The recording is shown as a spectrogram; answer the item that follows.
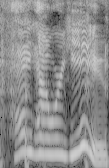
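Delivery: put-on high, slow baby-talk voice. Retelling how a researcher talked to a baby: imitating motherese. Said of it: "like a mother talks to her baby".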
